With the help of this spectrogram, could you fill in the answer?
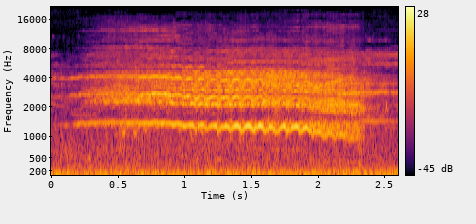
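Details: Horse at the Naadam horse races on festival grounds in Mongolia, with many horses present; a long, quavering whinny with wavering tones lasting about two seconds, then fading, over low crowd and ground noise.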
